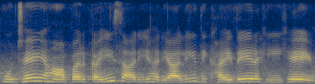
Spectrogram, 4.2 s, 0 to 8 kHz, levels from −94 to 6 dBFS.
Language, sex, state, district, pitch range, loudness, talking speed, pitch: Hindi, female, Madhya Pradesh, Dhar, 220-265 Hz, -14 LUFS, 140 wpm, 240 Hz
